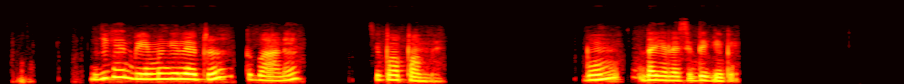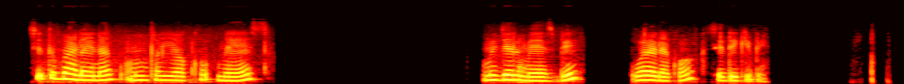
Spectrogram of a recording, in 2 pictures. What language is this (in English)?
Wolof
